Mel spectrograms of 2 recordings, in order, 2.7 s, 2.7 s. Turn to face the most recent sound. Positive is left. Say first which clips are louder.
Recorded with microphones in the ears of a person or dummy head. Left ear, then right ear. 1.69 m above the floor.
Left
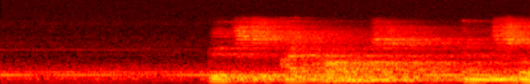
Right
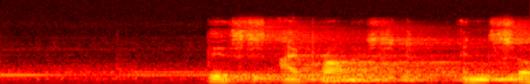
# right 3 dB
turn(degrees=-40)  # may be behind; listen again after turning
